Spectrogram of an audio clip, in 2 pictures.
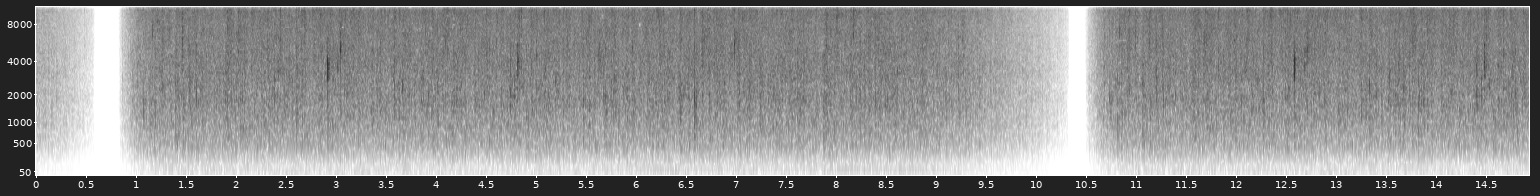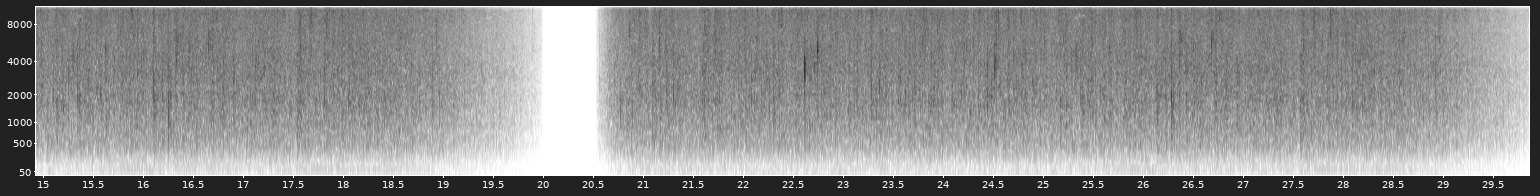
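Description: Steady rain patter with scattered sharp drop ticks. It is laid down as the same roughly ten-second stretch three times over, each fading in and out with a brief silence between.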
